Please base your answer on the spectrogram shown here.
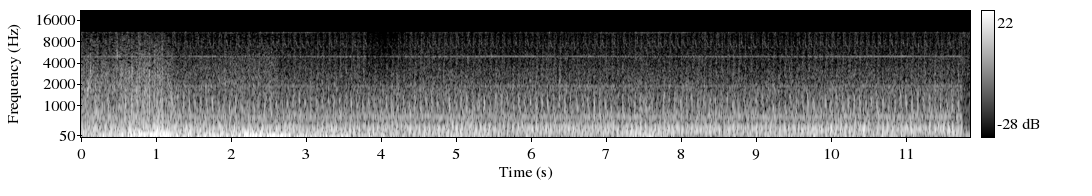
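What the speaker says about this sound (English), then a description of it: "You've got to stop that chopper." Helicopter in the game Deus Ex: Mankind Divided, a loud, close, continuous rotor thrum and engine drone filling the whole stretch with a steady rhythmic chop.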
